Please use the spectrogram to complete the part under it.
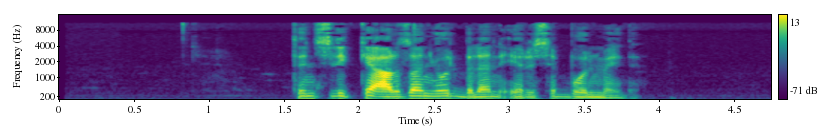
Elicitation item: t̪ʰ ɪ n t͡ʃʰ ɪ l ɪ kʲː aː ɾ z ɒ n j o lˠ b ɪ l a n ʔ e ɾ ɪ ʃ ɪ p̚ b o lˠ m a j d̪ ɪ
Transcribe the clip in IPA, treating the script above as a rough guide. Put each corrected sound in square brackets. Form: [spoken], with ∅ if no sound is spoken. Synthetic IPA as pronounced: t̪ʰ ɪ n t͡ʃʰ ɪ l ɪ kʲː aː ɾ z ɒ n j o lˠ b ɪ l a n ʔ e ɾ ɪ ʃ ɪ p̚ b o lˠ m a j d̪ ɪ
